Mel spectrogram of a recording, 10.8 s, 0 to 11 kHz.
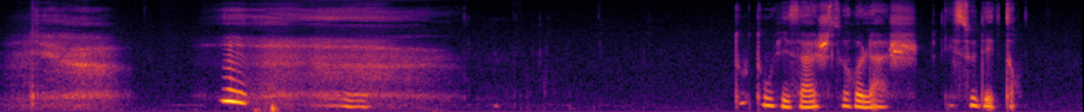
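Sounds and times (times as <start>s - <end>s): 
big deep deliberate yawn: 2.2s - 4.6s
speech: 7.7s - 10.3s.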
